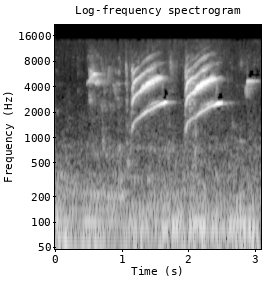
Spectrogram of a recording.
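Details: Fired-up male canary singing as a lesson for young canaries and to excite hens, giving two loud upward-sweeping whistled notes framed by softer brief chirps, over a quiet low background hum.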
